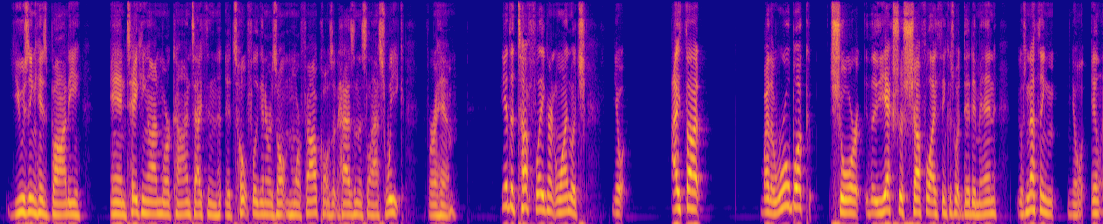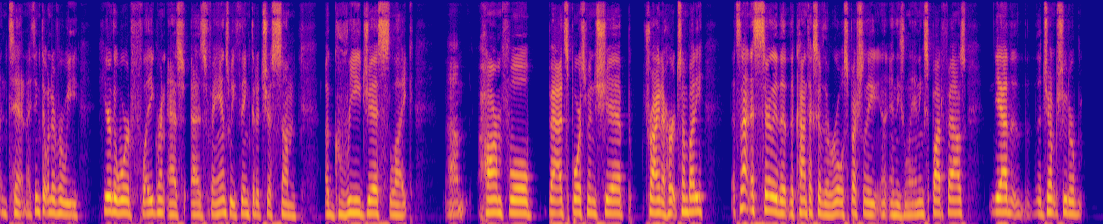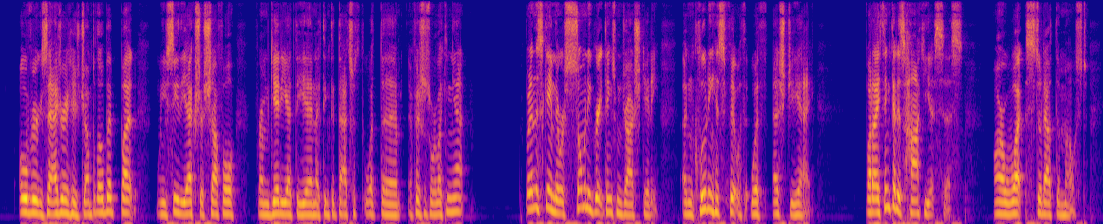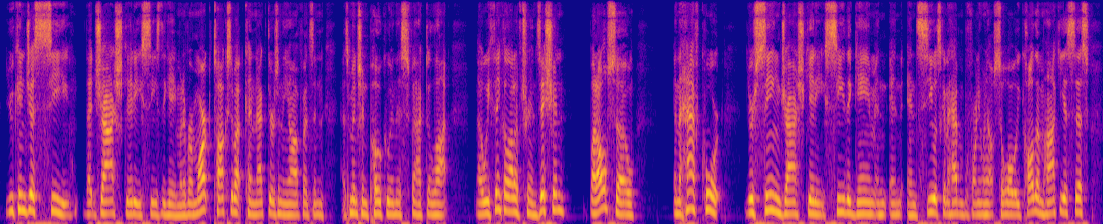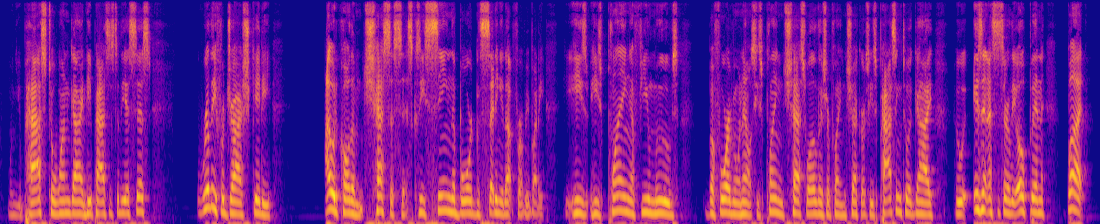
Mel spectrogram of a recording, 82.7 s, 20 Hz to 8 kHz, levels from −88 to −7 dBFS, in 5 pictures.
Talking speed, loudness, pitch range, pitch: 215 wpm, -24 LUFS, 150-180 Hz, 160 Hz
